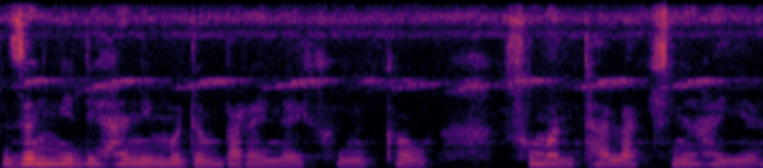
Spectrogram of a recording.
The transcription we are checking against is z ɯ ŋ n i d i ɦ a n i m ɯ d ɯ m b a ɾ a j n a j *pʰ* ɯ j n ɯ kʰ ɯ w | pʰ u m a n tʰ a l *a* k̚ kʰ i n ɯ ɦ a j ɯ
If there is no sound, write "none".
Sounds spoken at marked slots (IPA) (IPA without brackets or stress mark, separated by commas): kʰ, a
